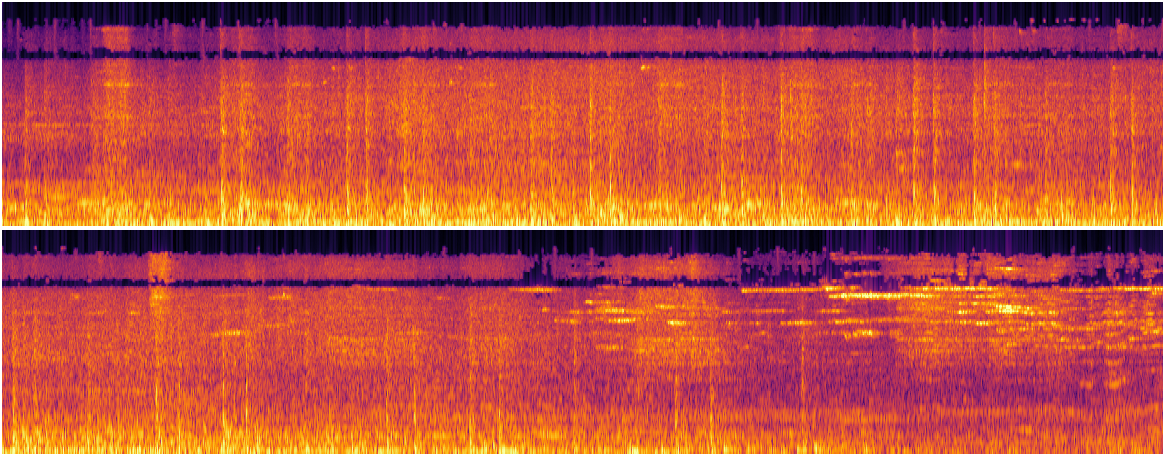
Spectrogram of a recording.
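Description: A train running past close by, with a heavy rumble and wheels clacking over rail joints. In the last several seconds a high-pitched squeal rises from the train as the rumble eases off.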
